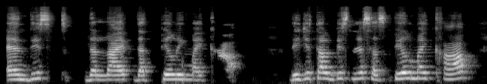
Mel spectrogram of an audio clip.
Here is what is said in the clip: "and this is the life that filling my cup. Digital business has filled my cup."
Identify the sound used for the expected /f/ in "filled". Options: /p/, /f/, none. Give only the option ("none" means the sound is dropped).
/p/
